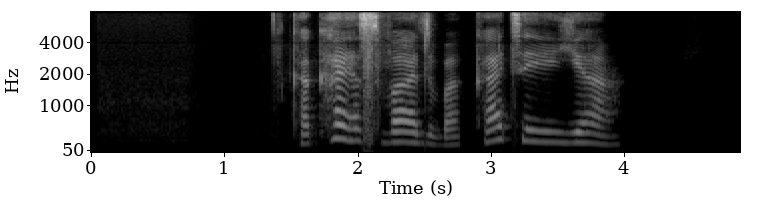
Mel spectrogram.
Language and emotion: Russian, positive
